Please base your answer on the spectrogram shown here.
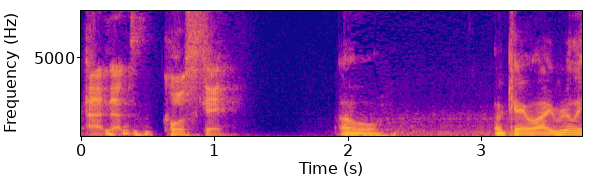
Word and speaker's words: Kohsuke: And I'm sorry, I've been mispronouncing your name for almost 3 months now, but it's Kohsuke.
